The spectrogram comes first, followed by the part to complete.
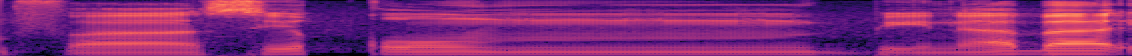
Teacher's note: نون تنوین کا اقلاب ہے، نون تنوین کے جو نون ہے اس کو میم سے بدلیں گے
